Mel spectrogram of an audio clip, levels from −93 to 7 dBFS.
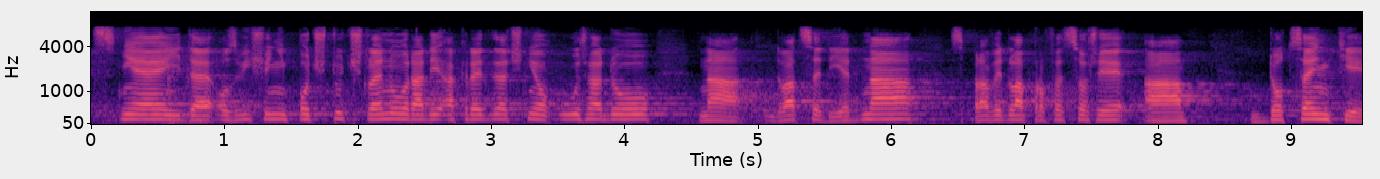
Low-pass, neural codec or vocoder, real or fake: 7.2 kHz; none; real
